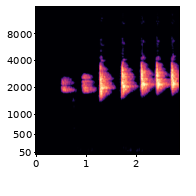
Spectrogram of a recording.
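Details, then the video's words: Yellow-vented bulbul, lively and vocal, used as a lure for other birds: a series of short chattering bursts, soft at first and then louder, repeating about every third of a second against silence. "Burung Trucukan Gacorrrrrrrrrr Cocok Pikat Suara Bakalan Trucukan"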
